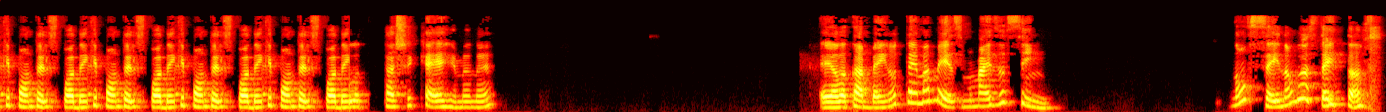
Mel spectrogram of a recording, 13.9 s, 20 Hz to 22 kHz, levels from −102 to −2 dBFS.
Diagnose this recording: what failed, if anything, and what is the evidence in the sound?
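A broken-record loop is already under way when the speech starts and runs from 0.00 to 3.49 s. A 0.87 s fragment repeats exactly three times, back to back, and the speech for that span is lost. The likely cause is a stalled player, encoder or stream that kept resending its last buffered fragment.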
